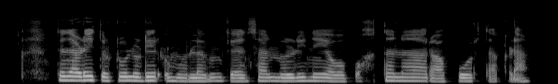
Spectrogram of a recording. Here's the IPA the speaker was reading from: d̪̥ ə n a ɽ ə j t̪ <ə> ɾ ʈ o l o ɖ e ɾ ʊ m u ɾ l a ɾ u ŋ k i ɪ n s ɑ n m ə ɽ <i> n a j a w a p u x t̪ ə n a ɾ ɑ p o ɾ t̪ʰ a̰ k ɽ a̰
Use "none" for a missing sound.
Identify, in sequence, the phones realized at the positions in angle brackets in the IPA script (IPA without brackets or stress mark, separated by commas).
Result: ə, i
